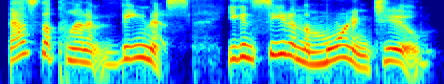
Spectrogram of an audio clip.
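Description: A woman's voice: on the high side, sing-song, normal speed, dry recording, clean studio sound, pitched above the performer's own voice. A woman voicing a teasing, easygoing teenage older brother in an audiobook, speaking in an offhand, mocking manner.

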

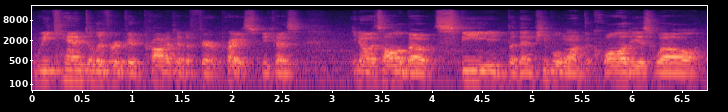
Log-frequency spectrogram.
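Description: A man's voice: fairly low pitch, a bit bright, slight background noise. A man in his thirties from Canada, casually explaining to camera from a small office with hand gestures. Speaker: car audio installer and vlogger. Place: small office with monitors, indoors. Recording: roomy sound from a distant mic.

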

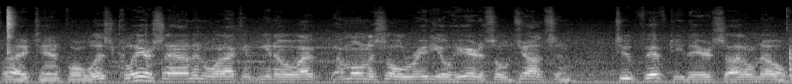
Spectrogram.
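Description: A man's voice: medium pitch, steady tone, moderate pace. A man talking casually on CB radio, easygoing and rambling. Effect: two-way radio transmission. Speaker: CB radio operator. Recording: noisy, distant sound, CB radio session.

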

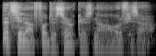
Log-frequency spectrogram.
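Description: A man playing a composed, by-the-book police detective in a video game, speaking in a measured, reserved, matter-of-fact way. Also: a bass voice, big pitch swings, a little mellow, slightly rough, no echo, clean studio sound, exaggerated voice. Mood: composed, dry. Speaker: voice actor. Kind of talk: video game character dialogue.

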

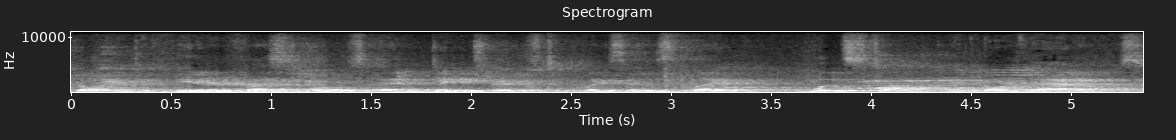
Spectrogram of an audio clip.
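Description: Unhurried male narrator in an echoey hall. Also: medium pitch, steady tone, noisy background. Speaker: narrator of a puppet show. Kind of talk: scripted narration read live to an audience. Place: large event hall at a wedding reception. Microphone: handheld PA microphone, recorded by distant camera. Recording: echoey hall from far off, loud crowd.

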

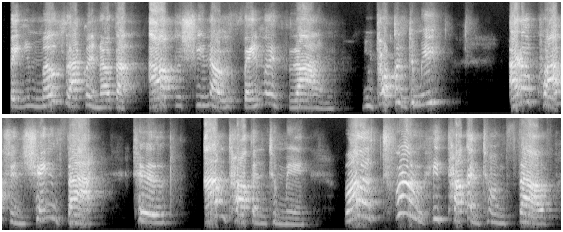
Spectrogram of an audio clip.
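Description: A woman with a deaf accent presents over a video call, her voice bright and her pitch rising and falling a lot. She speaks carefully, and the room around her sounds echoey. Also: sing-song, a little slow. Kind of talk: live talk on captioning. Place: home office with bookshelves.

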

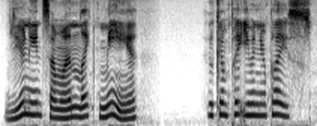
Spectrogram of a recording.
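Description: A woman's voice: high-pitched, dark tone, no echo. Woman acting a dominant rich ex-girlfriend, close and dry. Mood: smug coaxing. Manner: slow, coaxing, self-assured, condescending. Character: rich, domineering, possessive young ex-girlfriend coaxing her lover back. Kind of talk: intimate ASMR girlfriend roleplay. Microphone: close microphone, dry.

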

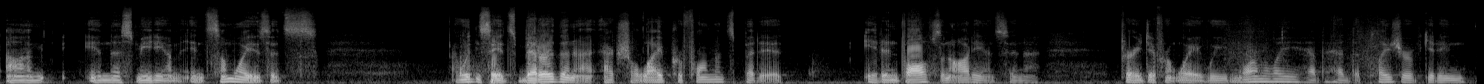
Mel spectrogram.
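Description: A middle-aged man with a gravelly, husky voice, explaining things in a halting, measured way as an interview guest. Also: fairly low pitch, steady tone, warm tone. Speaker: theatre board member and director, guest. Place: small TV studio, seated at a table. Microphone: lapel mic.

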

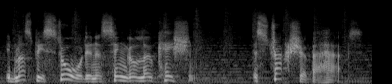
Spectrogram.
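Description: A man playing a formal, unflappable AI butler assistant in a video game, with loud music and gunfire behind him. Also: fairly high pitch, very animated. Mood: composed, solicitous. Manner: formal, polite, measured.

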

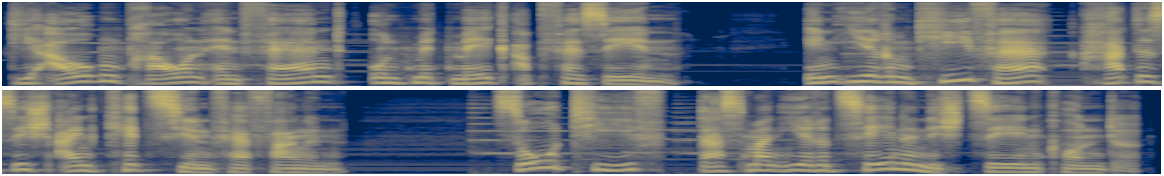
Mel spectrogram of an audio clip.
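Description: A narrator reading a scripted horror story in a measured, serious manner. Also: medium pitch, darkish tone. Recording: eerie music under the voice. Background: horror background music.

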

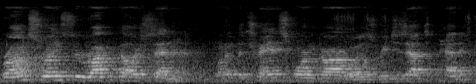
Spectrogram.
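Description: A man's voice: a little high, steady tone, normal speed. A man reading scripted narration for a radio play staged live. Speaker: narrator and director. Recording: very echoey hall, far mic, noisy.

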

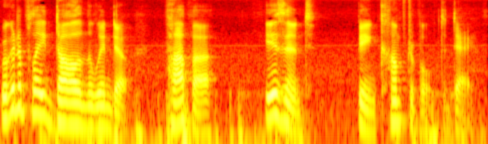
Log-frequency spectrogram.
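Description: A man's voice: fairly high pitch, sing-song, normal speed, a little hiss or hum. Man reading as a demure little girl storyteller. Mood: earnest, demure. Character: earnest little girl telling a pointed story.

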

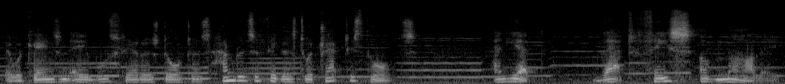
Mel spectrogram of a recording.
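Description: A man narrating a story dramatically, with deliberate pauses, in old radio drama style. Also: medium pitch, expressive, music in the background, poor audio.

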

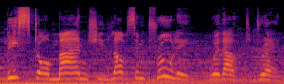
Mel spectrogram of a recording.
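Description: High, stately noblewoman. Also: unhurried, music in the background. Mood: contrite. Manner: theatrical, declaiming in verse. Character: noble mother of a princess, grandly dramatic. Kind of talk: stage play declamation.

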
